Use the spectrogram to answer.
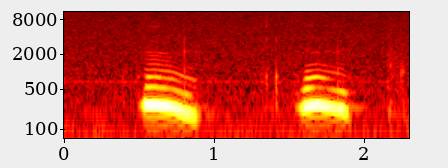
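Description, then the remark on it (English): Two clear owl hoots about a second apart, each a short tonal call sliding slightly downward in pitch, heard alone against a quiet background at night. “And then suddenly there would be, I don't know, night owl.”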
